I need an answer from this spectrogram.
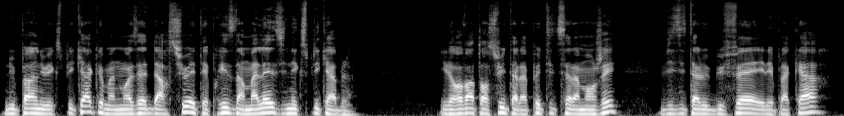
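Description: A man reading a classic novel aloud in a clear, measured, expressive narration. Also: lowish voice, no echo, studio quality. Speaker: audiobook reader. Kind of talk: literary audiobook narration.

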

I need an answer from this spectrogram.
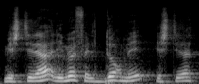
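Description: A young man co-hosting a podcast, telling a crude story in a rambling, animated way with lots of fillers. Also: on the high side, quick pace. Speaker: podcast co-host. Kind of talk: casual storytelling chat.

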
